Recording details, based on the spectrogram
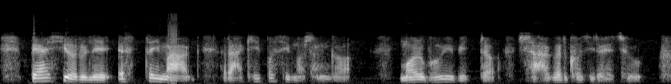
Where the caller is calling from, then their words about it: Darjeeling, West Bengal, India; म दार्जिलिङबाट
